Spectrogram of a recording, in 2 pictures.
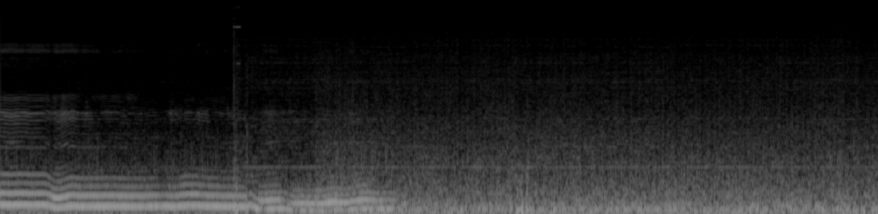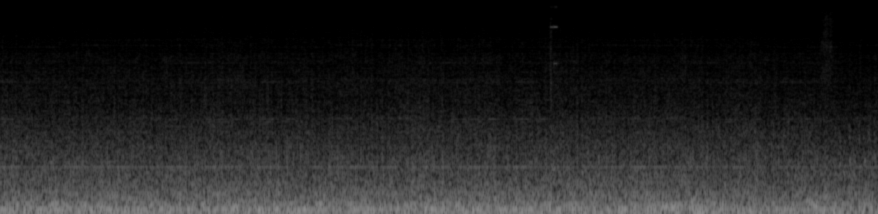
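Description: Rocket engine thrust in a video game, a tonal hum that bends and steps down over the first few seconds, then settles into a steady, loud, broadband roar that runs on without a break.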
